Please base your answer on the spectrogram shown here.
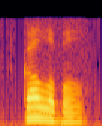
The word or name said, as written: gullible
